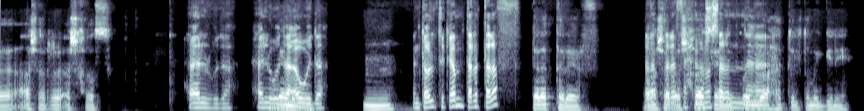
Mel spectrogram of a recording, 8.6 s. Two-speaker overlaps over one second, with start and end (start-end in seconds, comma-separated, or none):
6.5-7.8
